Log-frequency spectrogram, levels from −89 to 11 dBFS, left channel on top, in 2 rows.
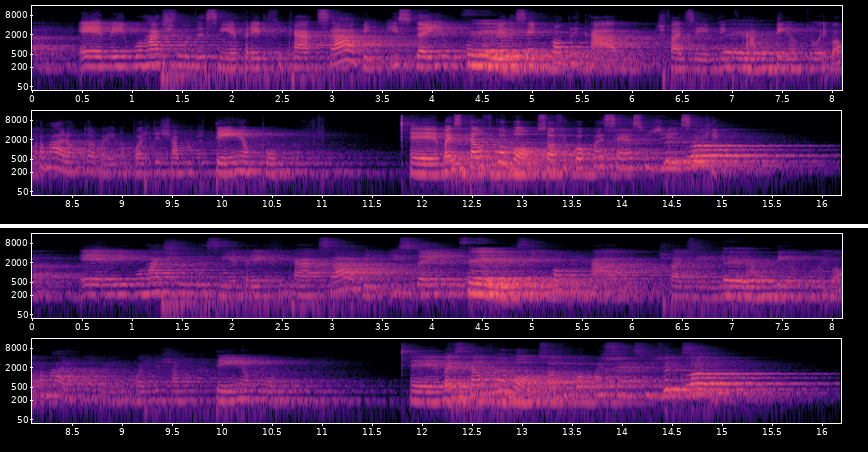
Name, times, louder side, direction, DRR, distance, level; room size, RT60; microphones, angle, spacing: voice 1, 0.5-6.0 6.4-10.6 11.9-14.6 14.9-15.0, left 5 dB, 90° left, 6 dB, 0.5 m, -31 dB
voice 2, 4.4-4.8 6.9-7.3 12.2-12.4 12.7-12.8 13.8-14.0 14.4-14.9, right 1 dB, 90° right, -3 dB, 0.9 m, -27 dB
8.8 x 4.9 x 3.6 m, 2.8 s
head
